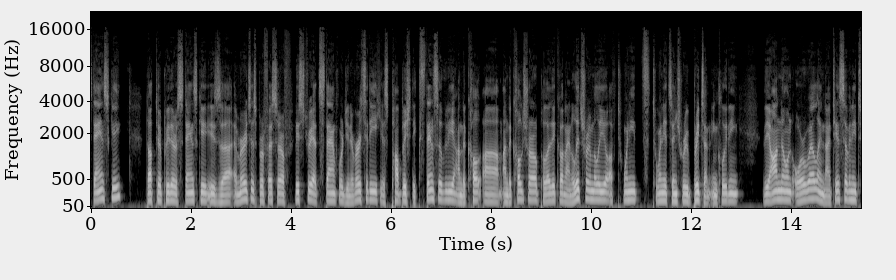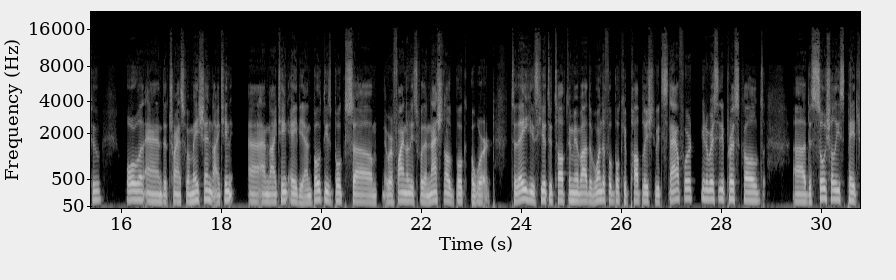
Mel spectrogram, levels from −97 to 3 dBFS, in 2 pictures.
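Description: Nothing goes wrong anywhere in this bit of speech, so there's no technical fault to point to at any moment.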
